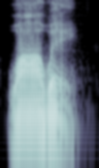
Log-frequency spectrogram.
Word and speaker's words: Huawei: He says, you pronounce what I've been pronouncing Huawei is Huawei, Huawei. And he says, here's the links for all of us geeks. So it's Huawei.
